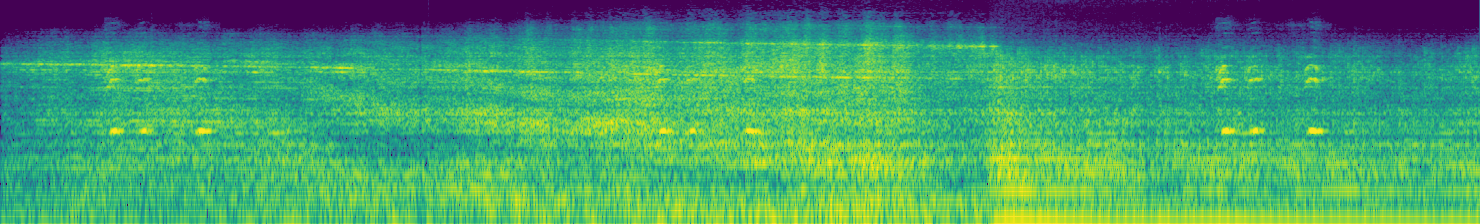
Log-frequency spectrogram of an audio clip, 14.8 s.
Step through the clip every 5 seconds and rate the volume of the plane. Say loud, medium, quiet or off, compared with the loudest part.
medium, loud, loud.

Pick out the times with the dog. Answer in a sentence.
The dog can be heard from 1.0 to 2.1 s, from 6.5 to 7.7 s and from 12.2 to 13.2 s.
